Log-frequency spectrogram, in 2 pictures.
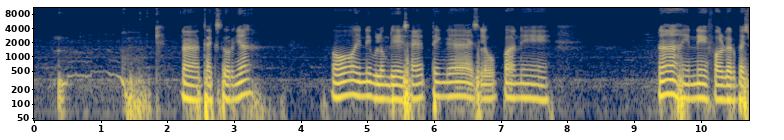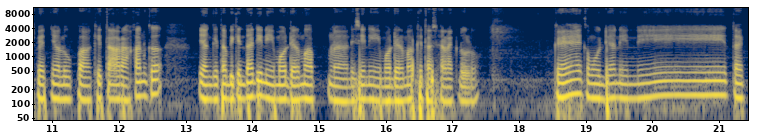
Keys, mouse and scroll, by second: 0.9-2.0 scroll down 2, 2.2 click, 7.8-8.4 scroll up 9, 8.4 click, 9.2-10.8 scroll up 11, 10.8 click, 12.8 scroll, 18.8-19.4 scroll down 7, 20.4-21.3 scroll down 4, 21.3 click.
